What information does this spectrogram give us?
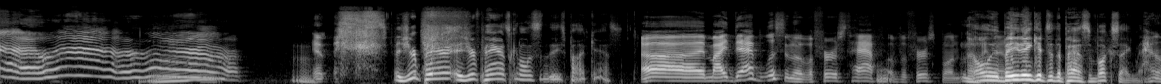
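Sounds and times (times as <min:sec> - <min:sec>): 
person imitating a screeching cat: 0:00.0 - 0:03.9
speech: 0:03.1 - 0:11.6.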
